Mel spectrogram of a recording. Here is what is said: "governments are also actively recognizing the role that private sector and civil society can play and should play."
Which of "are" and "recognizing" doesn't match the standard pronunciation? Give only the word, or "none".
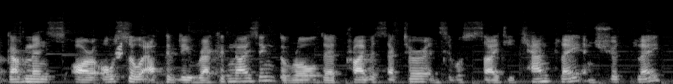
none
